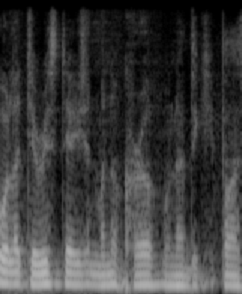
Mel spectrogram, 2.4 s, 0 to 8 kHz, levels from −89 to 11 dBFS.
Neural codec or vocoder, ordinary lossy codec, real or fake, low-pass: codec, 16 kHz, 0.5 kbps, X-Codec, WavLM features, trained on Multilingual LibriSpeech; none; fake; 7.2 kHz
